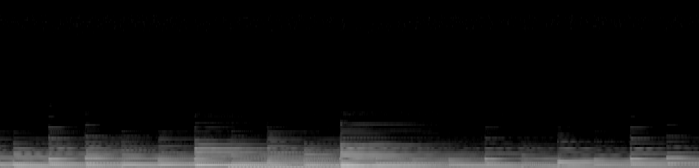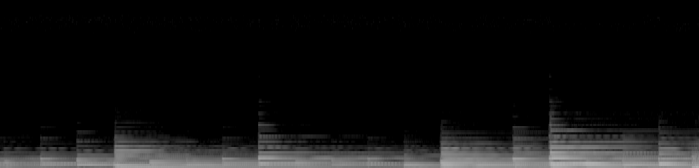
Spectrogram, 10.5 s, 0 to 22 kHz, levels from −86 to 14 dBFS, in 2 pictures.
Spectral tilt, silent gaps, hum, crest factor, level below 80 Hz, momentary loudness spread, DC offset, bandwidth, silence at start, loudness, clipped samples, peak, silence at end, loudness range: -8.5 dB/octave; none; none; 18 dB; -38 dBFS; 11 LU; under 0.1%; 6 kHz; 0 s; -26 LUFS; under 0.1%; -8 dBFS; 0 s; 5 LU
